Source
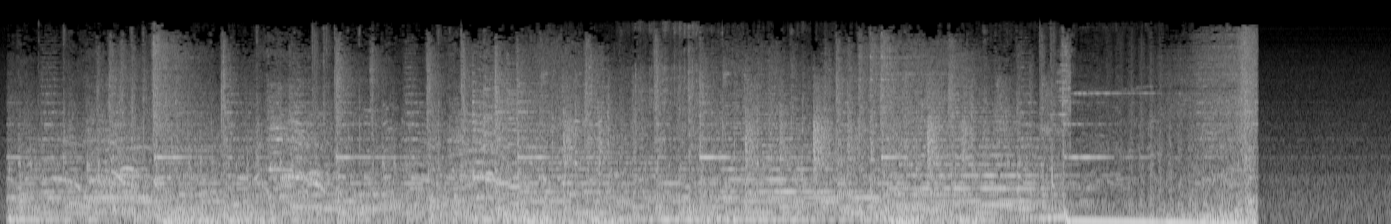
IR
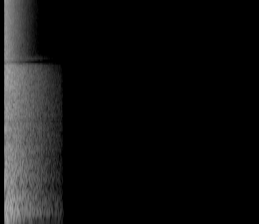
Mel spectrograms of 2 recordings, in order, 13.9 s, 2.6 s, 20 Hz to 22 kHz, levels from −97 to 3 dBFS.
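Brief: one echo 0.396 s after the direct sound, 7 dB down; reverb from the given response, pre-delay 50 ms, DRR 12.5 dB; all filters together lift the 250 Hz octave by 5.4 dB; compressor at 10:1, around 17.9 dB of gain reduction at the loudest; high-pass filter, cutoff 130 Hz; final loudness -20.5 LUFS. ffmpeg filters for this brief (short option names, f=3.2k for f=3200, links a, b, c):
-filter_complex "[0:a]highpass=130,equalizer=f=250:t=o:g=7.5,acompressor=threshold=-34dB:ratio=10,aecho=1:1:396:0.447,asplit=2[a][b];[1:a]atrim=start_sample=2205,adelay=50[c];[b][c]afir=irnorm=-1:irlink=0,volume=-29.5dB[d];[a][d]amix=inputs=2:normalize=0,volume=15.5dB"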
